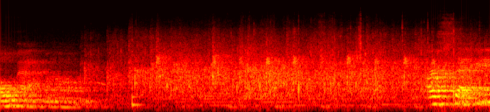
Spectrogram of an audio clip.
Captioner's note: audience applauding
